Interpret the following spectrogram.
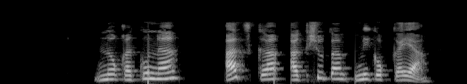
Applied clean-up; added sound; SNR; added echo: none; none; none; none.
